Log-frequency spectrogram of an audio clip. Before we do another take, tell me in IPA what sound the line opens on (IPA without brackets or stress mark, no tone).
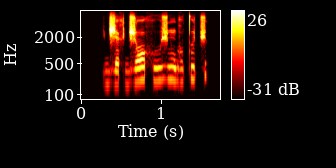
d͡ʒ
